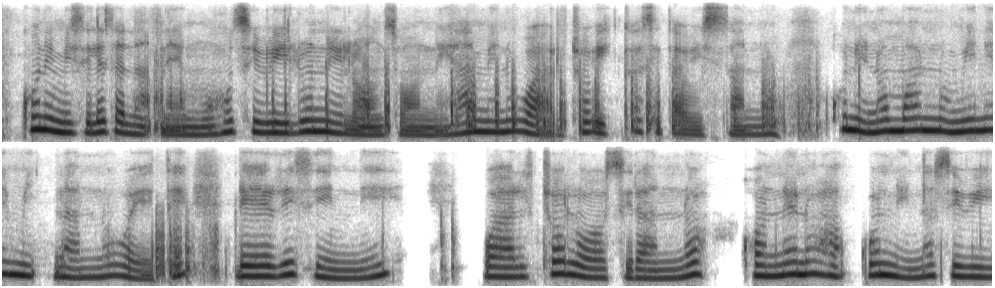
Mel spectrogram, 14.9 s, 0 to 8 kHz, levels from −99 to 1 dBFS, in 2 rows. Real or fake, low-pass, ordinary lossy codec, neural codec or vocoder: real; 7.2 kHz; Opus, 16 kbps; none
